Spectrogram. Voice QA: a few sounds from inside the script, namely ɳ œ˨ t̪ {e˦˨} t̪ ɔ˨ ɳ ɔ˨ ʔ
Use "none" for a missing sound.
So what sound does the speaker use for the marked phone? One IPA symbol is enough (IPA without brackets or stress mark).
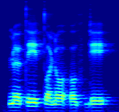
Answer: e˦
